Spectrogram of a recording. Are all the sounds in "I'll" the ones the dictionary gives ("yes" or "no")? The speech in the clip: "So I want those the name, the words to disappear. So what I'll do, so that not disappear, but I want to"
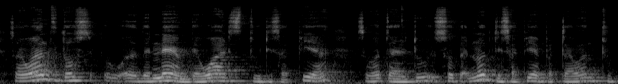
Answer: yes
